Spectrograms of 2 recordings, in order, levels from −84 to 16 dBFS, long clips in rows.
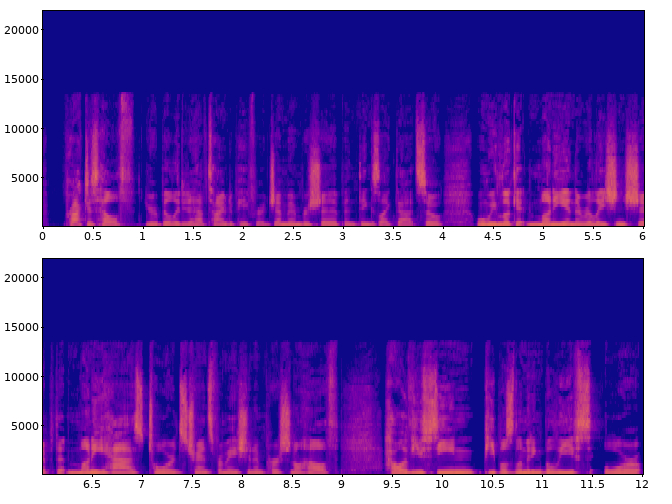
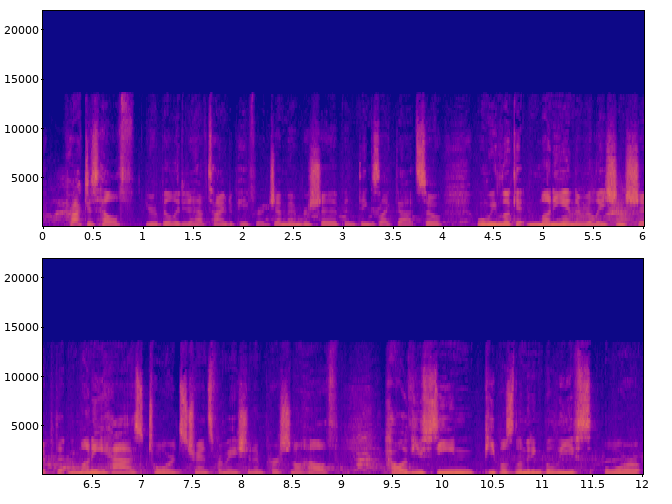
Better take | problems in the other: first | crowd noise; noticeable; throughout; 15 dB below the speech

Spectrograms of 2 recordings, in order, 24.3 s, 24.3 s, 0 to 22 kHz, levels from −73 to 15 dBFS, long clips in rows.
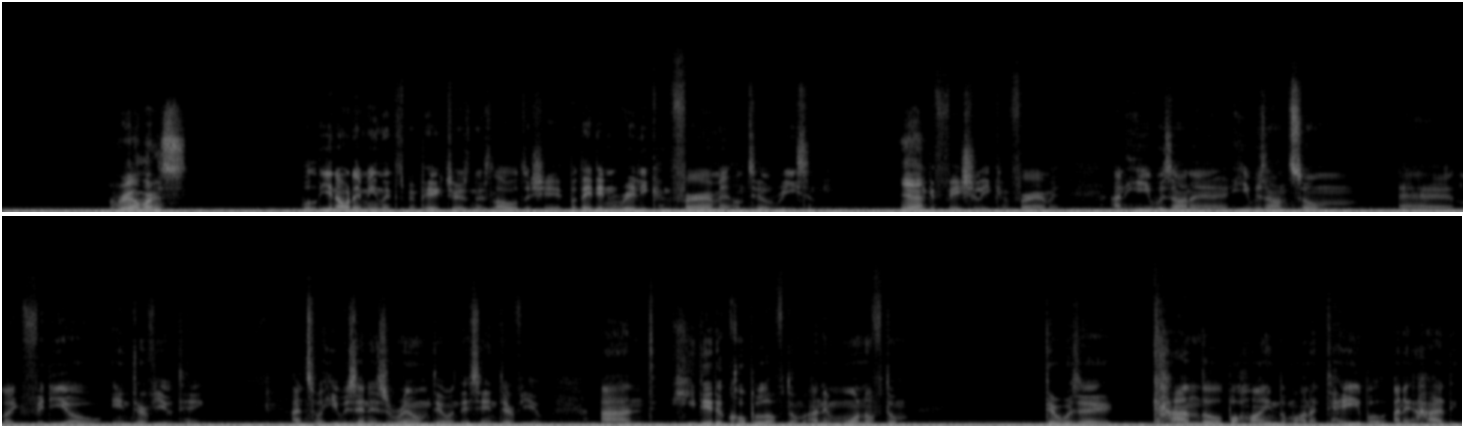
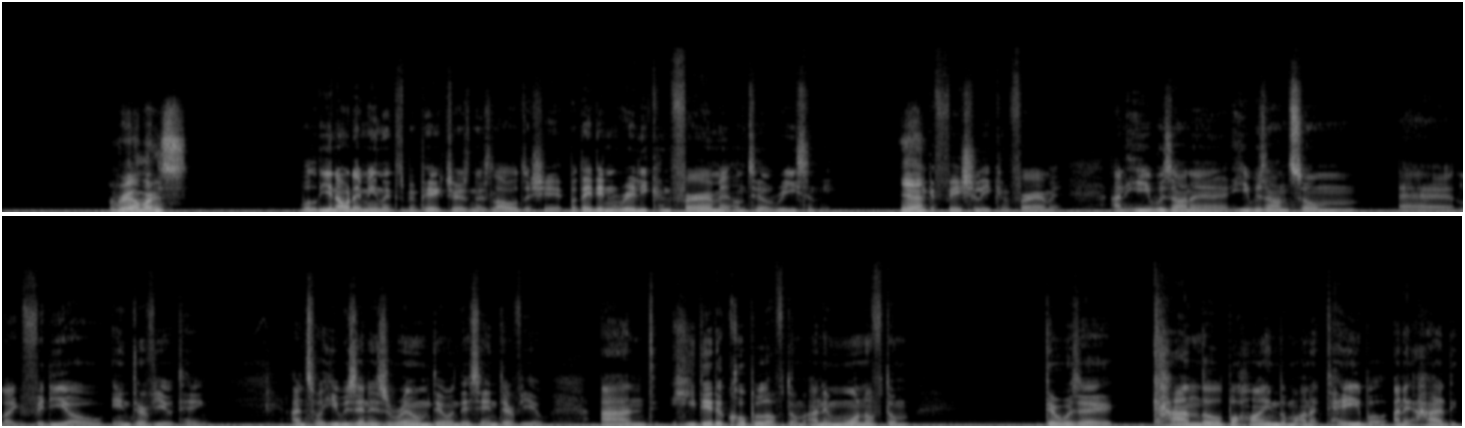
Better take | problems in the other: second | low rumble; loud; throughout; 4 dB below the speech; faint in the second

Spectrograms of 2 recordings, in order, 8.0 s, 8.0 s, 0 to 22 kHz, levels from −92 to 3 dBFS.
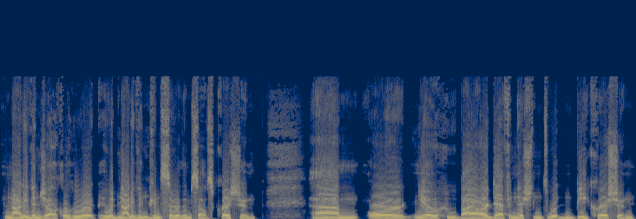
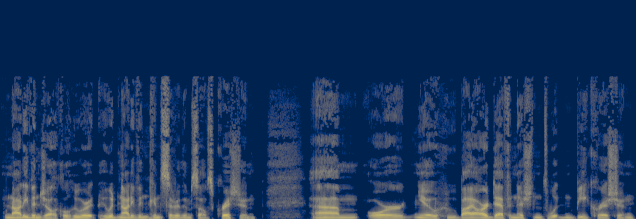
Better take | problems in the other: second | distortion; heavy; 6 dB below the speech

